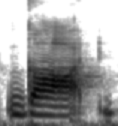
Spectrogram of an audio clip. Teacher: Not quite like got, not as rounded as the British. It's slightly more open in that sense. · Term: an o sound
